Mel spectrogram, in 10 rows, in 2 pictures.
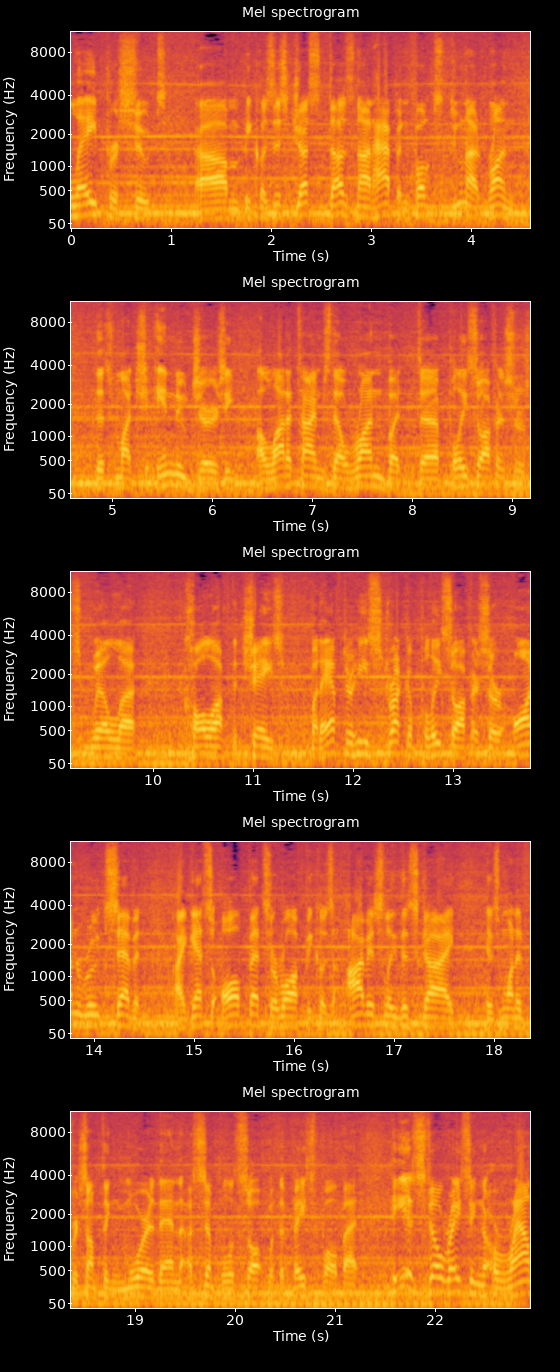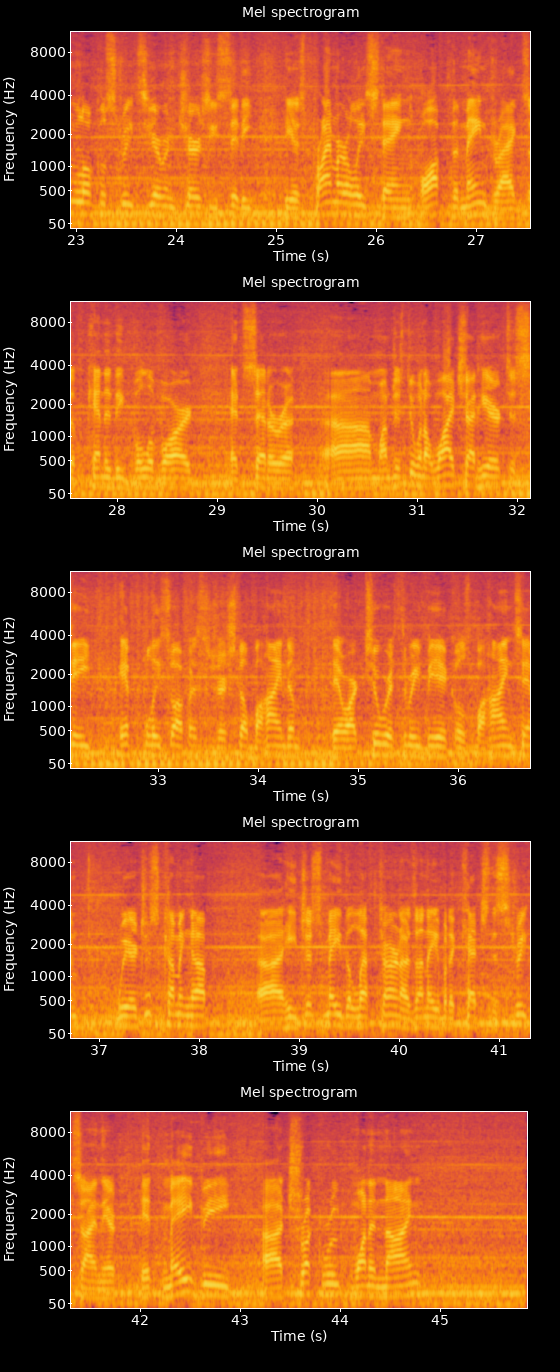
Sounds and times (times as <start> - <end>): Speech: 0.0 - 45.0.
